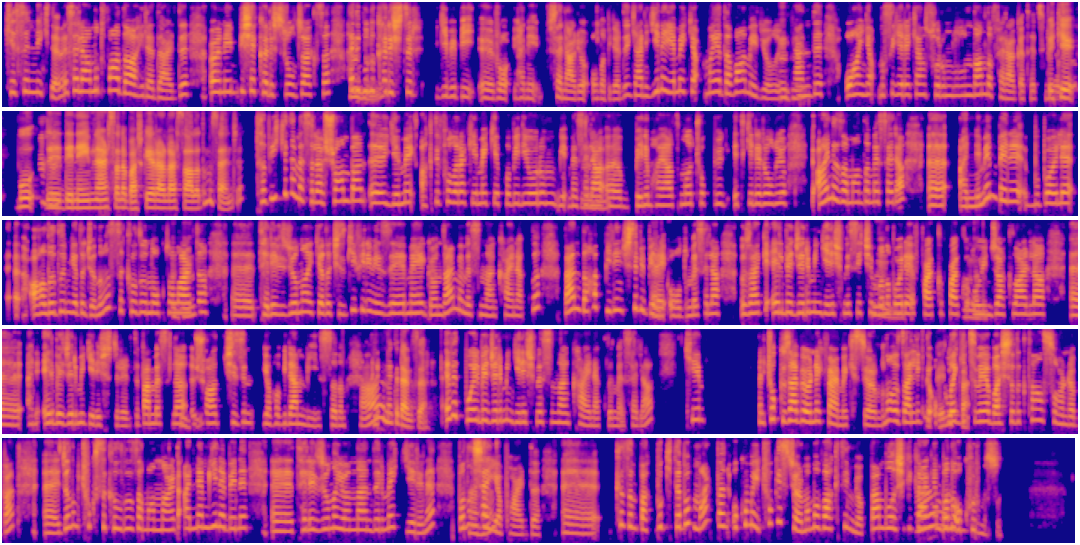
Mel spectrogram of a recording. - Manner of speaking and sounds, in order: other background noise; tapping
- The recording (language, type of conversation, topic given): Turkish, podcast, Çocukların sosyal medya kullanımını ailece nasıl yönetmeliyiz?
